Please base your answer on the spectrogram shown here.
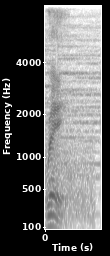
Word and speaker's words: Rei: Pronounced, rei.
